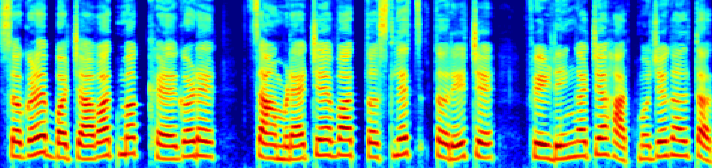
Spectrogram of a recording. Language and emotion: Goan Konkani, neutral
